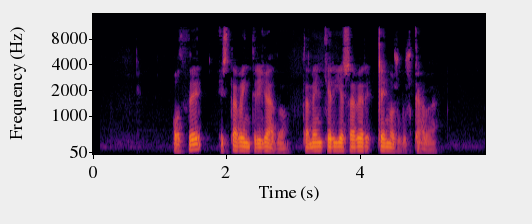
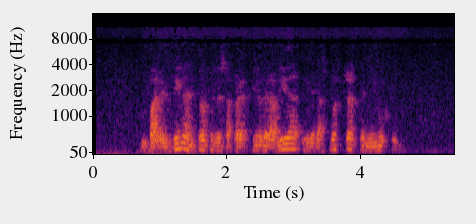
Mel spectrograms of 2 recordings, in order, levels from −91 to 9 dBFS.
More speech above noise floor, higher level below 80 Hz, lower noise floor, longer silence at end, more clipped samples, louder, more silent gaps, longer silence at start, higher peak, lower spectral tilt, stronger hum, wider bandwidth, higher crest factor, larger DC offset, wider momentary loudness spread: first, 44 dB vs 33 dB; about the same, -58 dBFS vs -58 dBFS; first, -70 dBFS vs -60 dBFS; about the same, 0.75 s vs 0.85 s; neither; about the same, -26 LUFS vs -27 LUFS; neither; first, 1.2 s vs 0.3 s; first, -4 dBFS vs -8 dBFS; second, -5.5 dB/octave vs -8.5 dB/octave; neither; about the same, 11.5 kHz vs 11.5 kHz; about the same, 24 dB vs 20 dB; neither; first, 12 LU vs 8 LU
